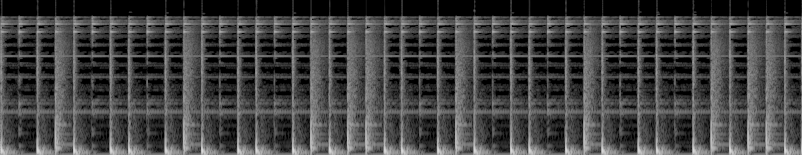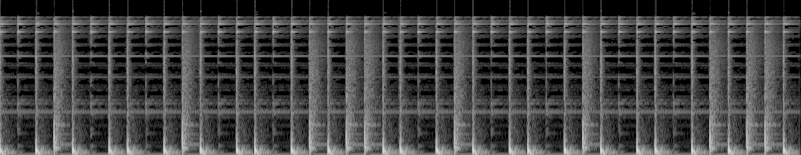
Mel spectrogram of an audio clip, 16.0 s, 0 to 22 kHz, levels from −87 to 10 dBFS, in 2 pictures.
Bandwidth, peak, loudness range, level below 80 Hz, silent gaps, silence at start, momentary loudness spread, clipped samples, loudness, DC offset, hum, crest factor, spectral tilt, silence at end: 15 kHz; 0 dBFS; 0 LU; -28 dBFS; none; 0 s; 2 LU; under 0.1%; -17 LUFS; 0.6%; none; 18 dB; -4.5 dB/octave; 0 s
